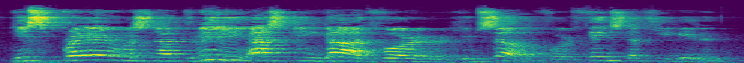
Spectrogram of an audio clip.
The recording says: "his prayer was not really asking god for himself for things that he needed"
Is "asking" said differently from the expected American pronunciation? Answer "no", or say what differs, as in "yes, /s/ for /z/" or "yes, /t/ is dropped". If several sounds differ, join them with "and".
no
